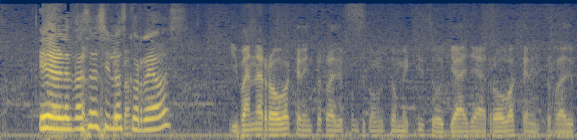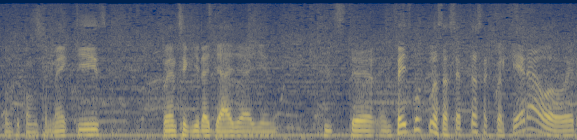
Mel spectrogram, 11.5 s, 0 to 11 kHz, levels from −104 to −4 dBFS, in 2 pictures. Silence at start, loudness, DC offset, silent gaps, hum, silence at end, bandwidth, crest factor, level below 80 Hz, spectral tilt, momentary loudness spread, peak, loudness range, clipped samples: 0 s; -22 LUFS; under 0.1%; none; 60 Hz at -45 dBFS; 0 s; 10.5 kHz; 22 dB; -50 dBFS; -5 dB/octave; 19 LU; -2 dBFS; 12 LU; under 0.1%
